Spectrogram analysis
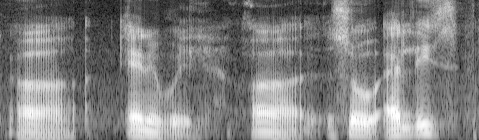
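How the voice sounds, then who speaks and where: A very deep-voiced man hosting a live talk. He jokes at his own expense and speaks with lots of hesitant ums and uhs. His tone is relaxed and chatty. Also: normal speed. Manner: jovial, self-deprecating, hesitant with many uhs. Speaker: host of the event. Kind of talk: casual event chat.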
